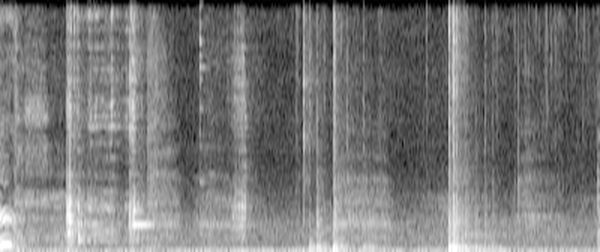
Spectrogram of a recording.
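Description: A few separate clinks and knocks of crockery and serving utensils as a ceramic dish is uncovered and food is plated, one short ringing clink about a second in and a louder knock about four and a half seconds in.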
